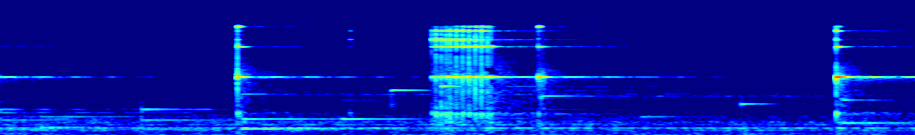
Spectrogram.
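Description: Wind-chime cup ASMR trigger: three bright chime strikes about two seconds apart, each ringing on for a second or so, with a half-second burst of jingling between the first and second. Soft melodic notes sound underneath.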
